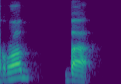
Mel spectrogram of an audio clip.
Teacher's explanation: با پہ تشدید ہے، سختی سے را اور با آپس میں جڑیں گے، ڈبل با ہے، ڈبل پڑھا جائے گا، رب با۔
